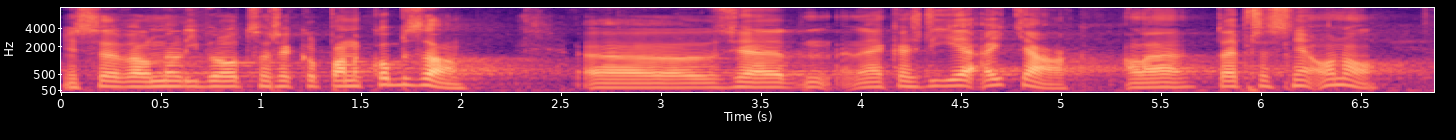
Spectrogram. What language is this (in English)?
Czech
